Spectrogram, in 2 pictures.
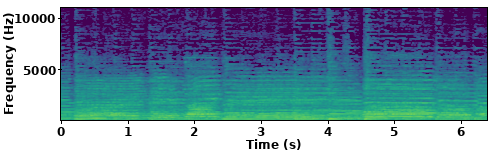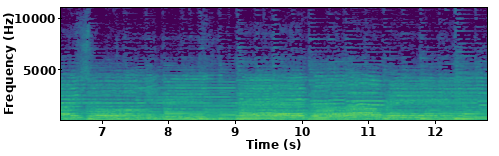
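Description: A man singing a worship song while strumming an acoustic guitar, with other voices singing along.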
